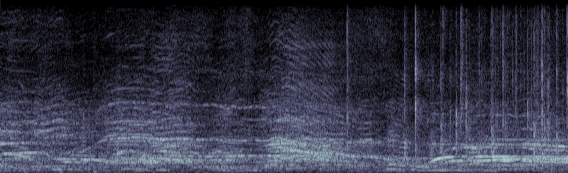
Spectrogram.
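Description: A large group of schoolchildren cheering and shouting together, many voices at once, swelling into one long held cheer near the end. Scattered hand claps join in during the second half.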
